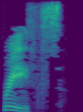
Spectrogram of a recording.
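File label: "wreaths", English, British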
